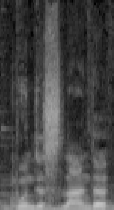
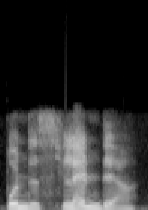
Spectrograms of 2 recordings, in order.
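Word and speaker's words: Bundesländer: federal republic which has 16 smaller states or bundeser each with its own constitution. Good closing h it's really pronounced bundes lander name land for itself it's good pronounced and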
